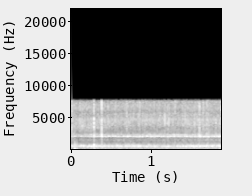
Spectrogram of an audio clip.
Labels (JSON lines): {"label": "anthrophony, boat engine", "recorder": "HydroMoth"}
